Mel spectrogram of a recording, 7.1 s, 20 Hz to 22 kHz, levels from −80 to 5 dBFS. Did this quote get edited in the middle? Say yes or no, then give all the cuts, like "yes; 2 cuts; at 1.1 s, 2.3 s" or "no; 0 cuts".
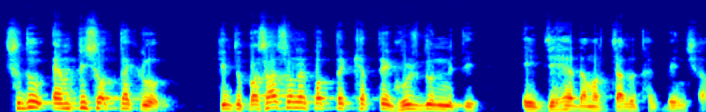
no; 0 cuts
